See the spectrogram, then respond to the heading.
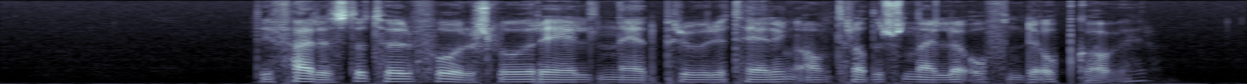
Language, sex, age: Norwegian, male, 32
